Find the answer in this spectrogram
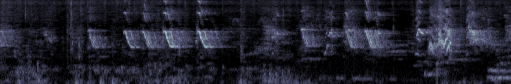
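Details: Several crows squabbling for food give rapid, rasping squawks in quick runs. The harsh bursts repeat irregularly over soft background clatter.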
